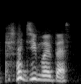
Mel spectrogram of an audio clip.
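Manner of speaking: plain reading voice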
